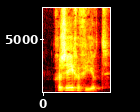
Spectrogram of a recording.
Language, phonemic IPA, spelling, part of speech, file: Dutch, /ɣəˈzeːɣəˌvirt/, gezegevierd, verb, Nl-gezegevierd.ogg
- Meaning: past participle of zegevieren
